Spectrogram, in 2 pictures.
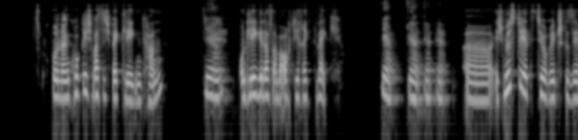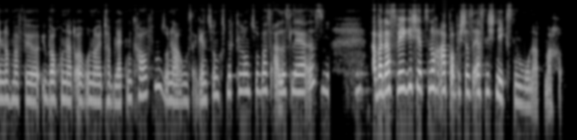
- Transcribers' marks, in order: other background noise
- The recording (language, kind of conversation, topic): German, unstructured, Wie gehst du im Alltag mit deinem Geld um?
